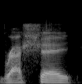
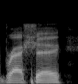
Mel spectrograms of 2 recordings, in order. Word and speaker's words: Braché: There is an accent over the E. If you couldn't figure that out, it's pronounced Braché. It's butchered all the time, Braché, but Braché.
